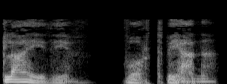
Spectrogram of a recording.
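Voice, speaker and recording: Man acting a slow, calm elf commander. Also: a bass voice, slightly rough, no room sound, pitched below the performer's own voice, heavily acted. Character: calm, beautiful fair-haired male elf rider, commanding.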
